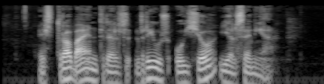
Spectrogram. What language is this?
Catalan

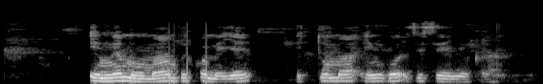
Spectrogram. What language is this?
Kinyarwanda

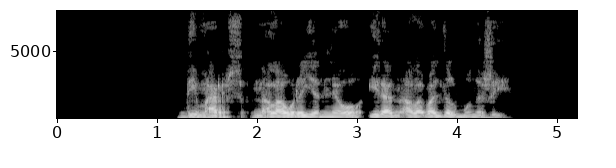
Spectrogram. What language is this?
Catalan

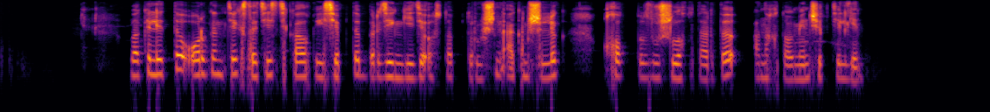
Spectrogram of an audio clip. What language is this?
Kazakh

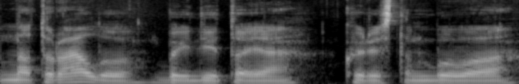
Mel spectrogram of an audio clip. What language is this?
Lithuanian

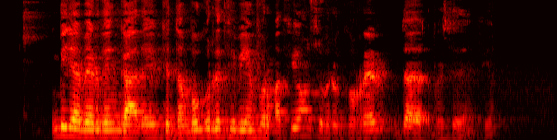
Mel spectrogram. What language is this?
Galician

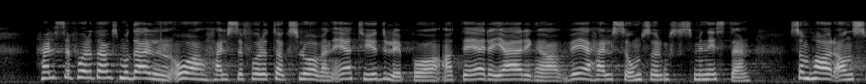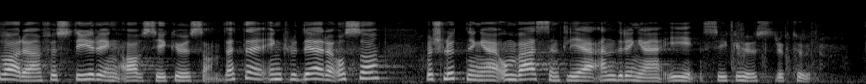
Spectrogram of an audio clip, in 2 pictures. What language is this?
Norwegian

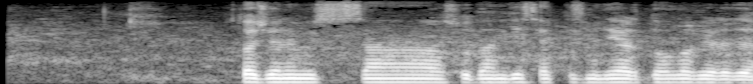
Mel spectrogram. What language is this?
Uzbek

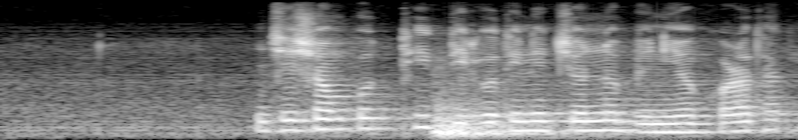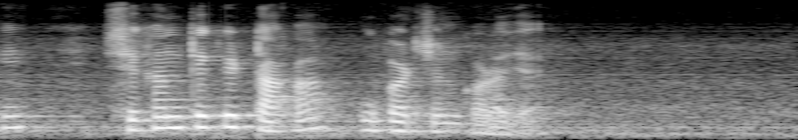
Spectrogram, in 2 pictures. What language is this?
Bangla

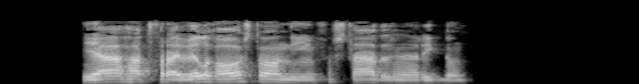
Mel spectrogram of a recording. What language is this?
Western Frisian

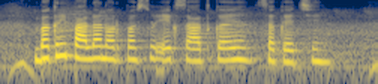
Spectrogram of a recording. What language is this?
Maithili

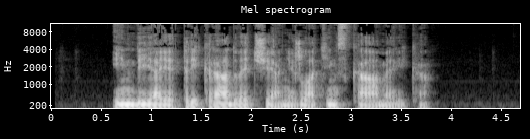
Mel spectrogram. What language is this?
Slovak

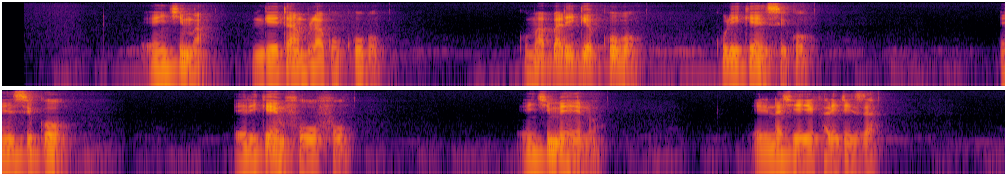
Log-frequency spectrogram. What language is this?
Ganda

